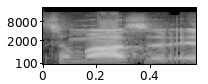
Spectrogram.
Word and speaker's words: Tomasevich: It's just Tomasevich. It's pretty like O-V-I-C-H, like just how it looks, just Thomas and then Ovich.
